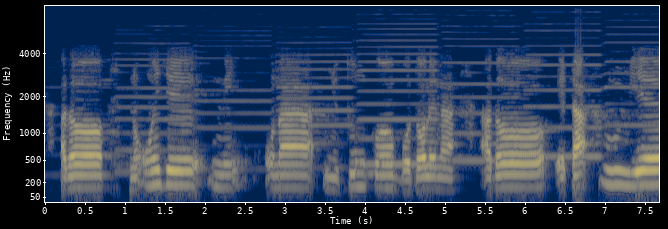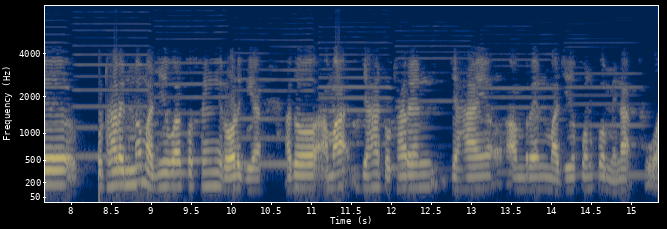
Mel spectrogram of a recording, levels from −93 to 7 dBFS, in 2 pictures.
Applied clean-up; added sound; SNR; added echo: classical method WPE with log-MMSE.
